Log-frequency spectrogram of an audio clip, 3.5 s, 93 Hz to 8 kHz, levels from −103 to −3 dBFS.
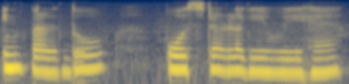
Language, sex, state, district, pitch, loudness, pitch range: Hindi, female, Uttar Pradesh, Saharanpur, 195 Hz, -17 LUFS, 180-210 Hz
